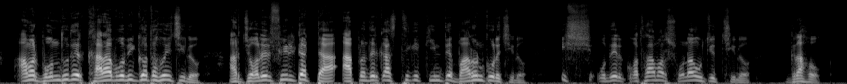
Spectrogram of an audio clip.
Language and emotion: Bengali, disgusted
